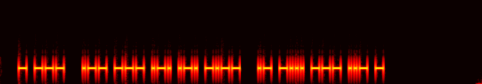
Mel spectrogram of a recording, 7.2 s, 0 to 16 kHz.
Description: Morse code, heard as a keyed tone, about 30 wpm, 700 Hz. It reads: TO WORRY ABOUT
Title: Speed-Racing - Sets of 5 Words 30wpm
